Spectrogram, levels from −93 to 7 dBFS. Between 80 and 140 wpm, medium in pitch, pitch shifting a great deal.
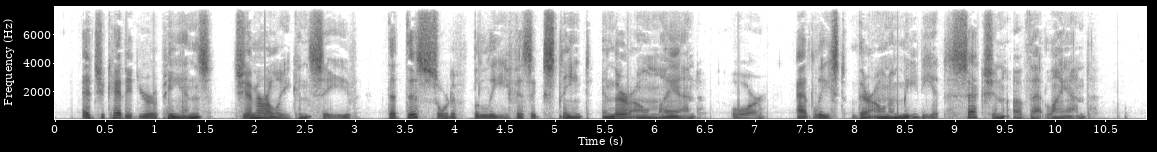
No: slow, 135 wpm; low, 110 Hz; wide, 5.8 semitones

